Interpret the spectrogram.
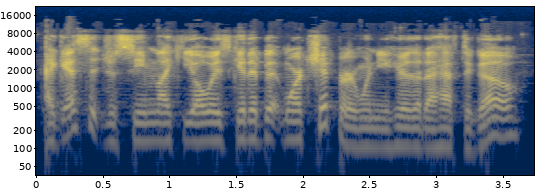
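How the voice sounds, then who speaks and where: A man's voice: mid-range voice, fast talker, sharp tone. A man playing an anxious, trusting husband in a scripted audio story, apologetic and full of questions. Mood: probing. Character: anxious, trusting husband often away on business.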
